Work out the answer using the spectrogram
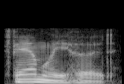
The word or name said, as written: familyhood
